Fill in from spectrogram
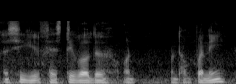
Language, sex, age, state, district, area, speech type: Manipuri, male, 30-45, Manipur, Ukhrul, rural, spontaneous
